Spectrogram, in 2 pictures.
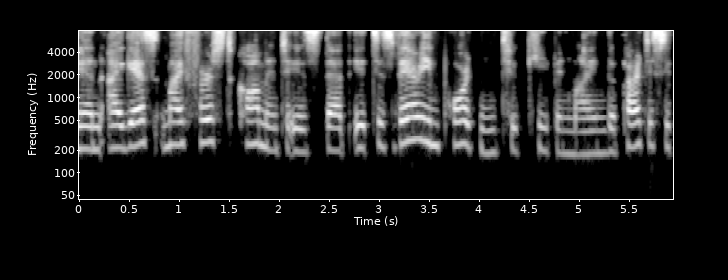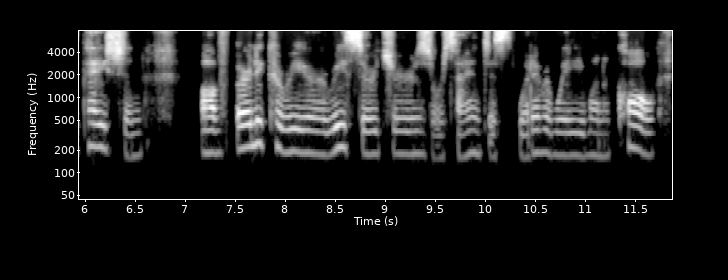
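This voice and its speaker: A woman with a non-native accent speaks at a fairly slow pace in a medium pitch with a dark, mellow tone, ordinary pitch variation and big swings in loudness, recorded dry and close with no echo over a quiet background. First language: not English. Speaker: IPCC author, scientist. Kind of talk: panel discussion.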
